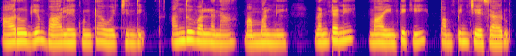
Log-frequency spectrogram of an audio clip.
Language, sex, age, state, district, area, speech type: Telugu, female, 18-30, Andhra Pradesh, Kadapa, rural, spontaneous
